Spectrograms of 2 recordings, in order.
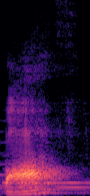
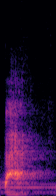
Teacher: would be pronounced bath with a long vowel um whereas in northern english it would be a short vowel bath [Music] in some words uh some sounds are dropped by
